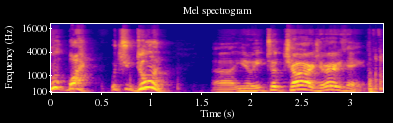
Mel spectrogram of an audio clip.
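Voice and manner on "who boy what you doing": put-on old man voice, pitched very high. Retelling how an old city maintenance worker talked: imitating an old man's way of talking. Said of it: "talk like this".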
